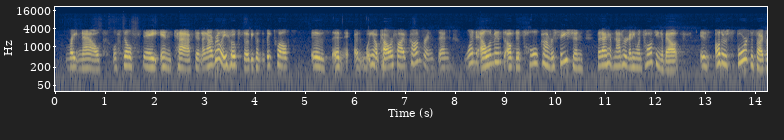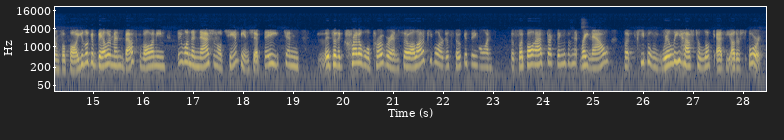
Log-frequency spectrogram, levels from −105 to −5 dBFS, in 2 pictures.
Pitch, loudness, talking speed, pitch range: 230 Hz, -27 LUFS, 190 wpm, 205-265 Hz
